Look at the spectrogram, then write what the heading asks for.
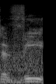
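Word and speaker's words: אב: It would be more softly pronounced as a V sound.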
